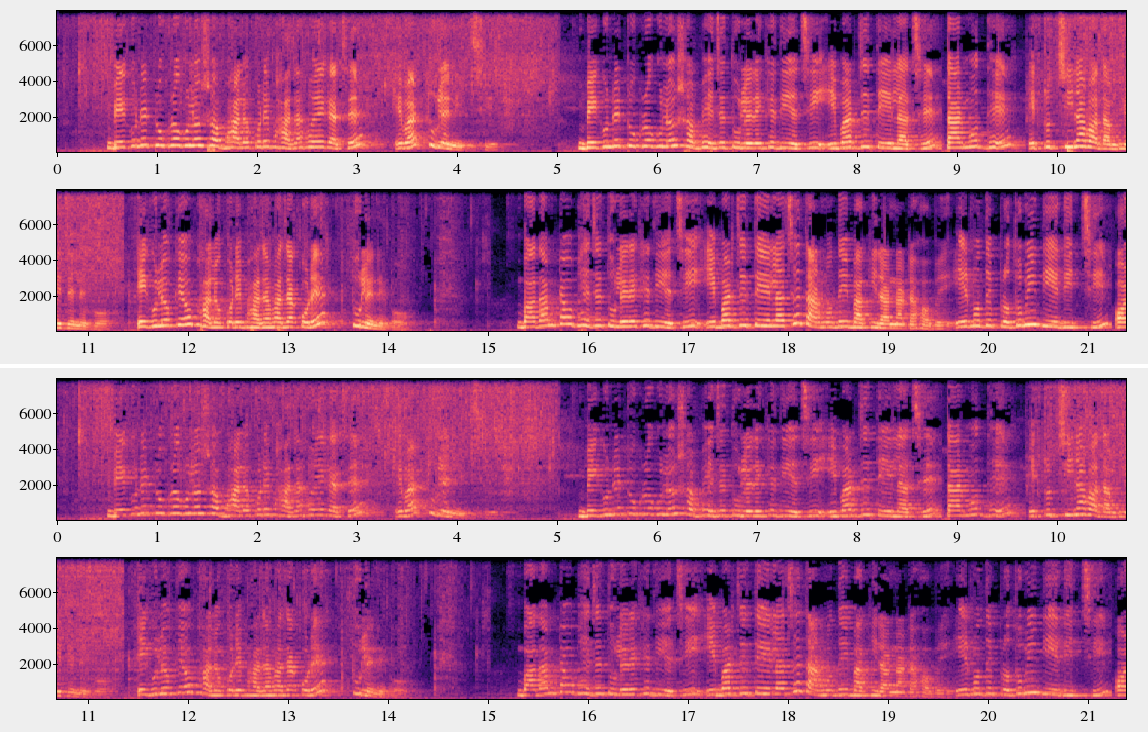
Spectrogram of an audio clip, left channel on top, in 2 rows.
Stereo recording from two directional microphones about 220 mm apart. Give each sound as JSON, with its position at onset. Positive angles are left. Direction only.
{"t": 0.6, "sound": "a woman's voice", "side_deg": 30}
{"t": 5.2, "sound": "a woman's voice", "side_deg": 35}
{"t": 15.3, "sound": "a woman's voice", "side_deg": 35}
